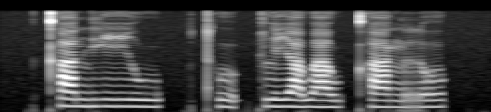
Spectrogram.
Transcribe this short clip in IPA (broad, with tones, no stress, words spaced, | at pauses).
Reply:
kʰa˧njiː˧w | tʰu˨˩ʔkli˧a̯wa˧w kʰa˧ŋro˦˥k̚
